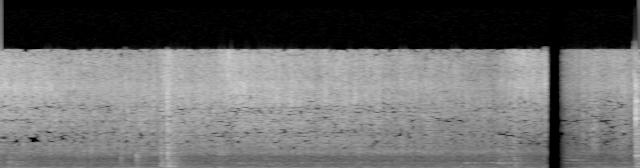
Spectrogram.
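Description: Flour roasting in melted butter in a pan while a white sauce for pasta is made, giving a soft, steady sizzle and hiss with faint stirring scrapes, continuous and fairly quiet, with one brief dropout near the end.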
